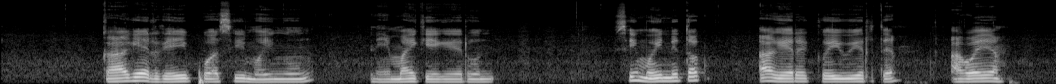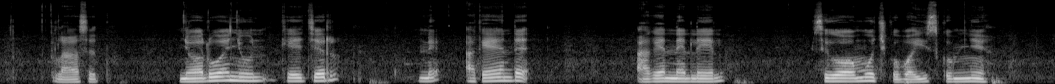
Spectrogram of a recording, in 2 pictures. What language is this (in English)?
Kalenjin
